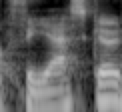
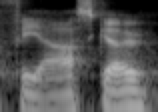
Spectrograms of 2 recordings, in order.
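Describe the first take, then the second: First: "Fiasco" with a short flat A, as in "ass"; preferred pronunciation. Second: "Fiasco" with a long open AH; rejected pronunciation. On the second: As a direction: say "Fiasco" as fee-AH-sco, softly. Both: Shown as a demonstration. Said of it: "not Fiasco".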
